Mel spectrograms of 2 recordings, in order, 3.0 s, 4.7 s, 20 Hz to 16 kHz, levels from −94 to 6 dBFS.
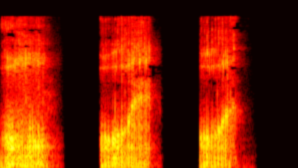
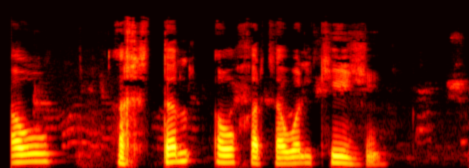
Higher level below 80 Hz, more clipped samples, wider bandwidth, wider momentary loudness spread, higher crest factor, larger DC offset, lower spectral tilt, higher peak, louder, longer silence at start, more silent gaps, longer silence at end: first, -34 dBFS vs -72 dBFS; neither; about the same, 11.5 kHz vs 10.5 kHz; about the same, 12 LU vs 12 LU; about the same, 20 dB vs 22 dB; neither; second, -5 dB/octave vs -7 dB/octave; about the same, 0 dBFS vs 0 dBFS; about the same, -20 LUFS vs -21 LUFS; about the same, 0 s vs 0.1 s; first, 0.66-0.99 s, 1.65-1.99 s vs none; second, 0.6 s vs 0.9 s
